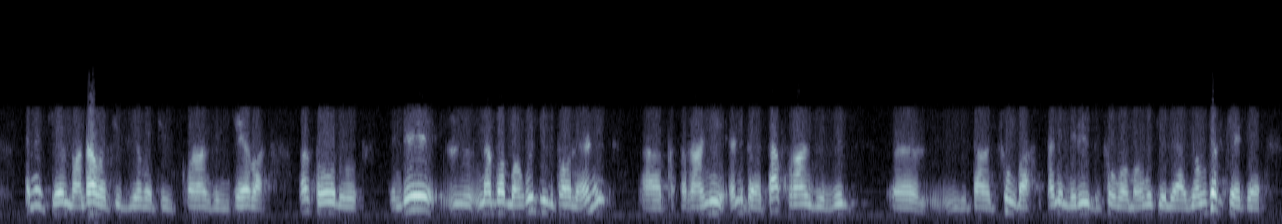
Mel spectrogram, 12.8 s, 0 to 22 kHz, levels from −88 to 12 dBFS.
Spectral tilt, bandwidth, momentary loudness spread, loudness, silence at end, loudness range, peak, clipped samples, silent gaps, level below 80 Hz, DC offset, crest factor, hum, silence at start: -5 dB/octave; 3.7 kHz; 12 LU; -21 LUFS; 0.2 s; 4 LU; -2 dBFS; under 0.1%; none; -72 dBFS; under 0.1%; 20 dB; none; 0.25 s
